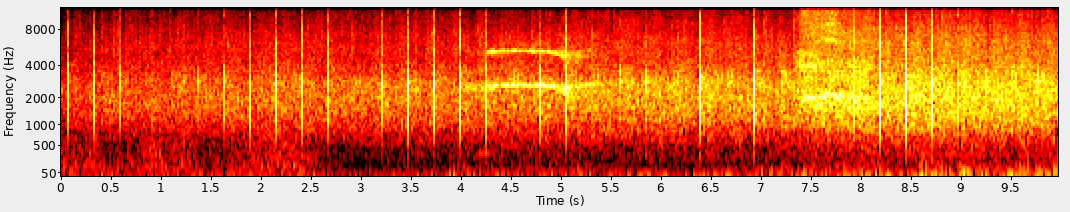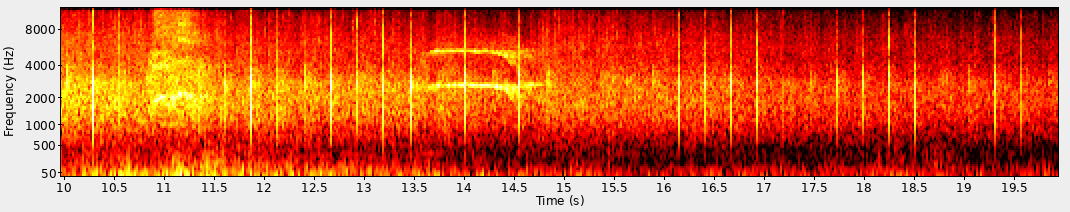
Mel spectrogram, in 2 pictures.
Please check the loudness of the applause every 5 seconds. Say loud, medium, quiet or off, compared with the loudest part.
medium, loud, loud, medium.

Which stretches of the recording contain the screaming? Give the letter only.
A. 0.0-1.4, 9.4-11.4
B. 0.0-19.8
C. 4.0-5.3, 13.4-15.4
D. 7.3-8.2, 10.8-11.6
D.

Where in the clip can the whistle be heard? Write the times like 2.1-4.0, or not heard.
4.0-5.3, 13.4-15.4.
